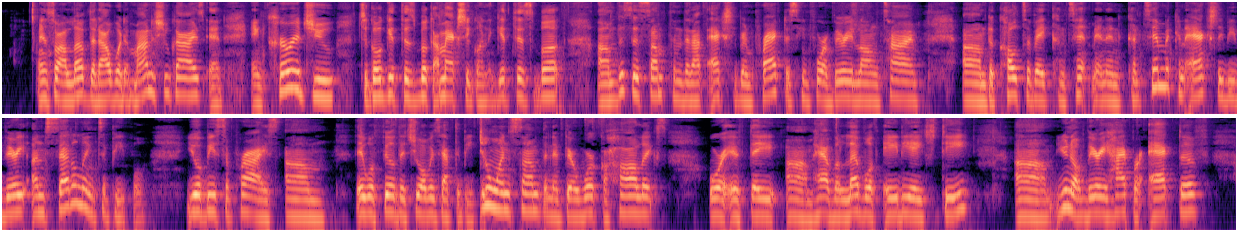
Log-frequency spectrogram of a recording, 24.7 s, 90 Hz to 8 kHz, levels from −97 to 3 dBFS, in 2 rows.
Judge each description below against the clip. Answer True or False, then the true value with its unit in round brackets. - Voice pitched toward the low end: False (170 Hz)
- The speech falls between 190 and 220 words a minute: True (205 wpm)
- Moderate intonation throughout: True (3.0 semitones)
